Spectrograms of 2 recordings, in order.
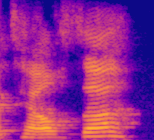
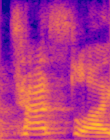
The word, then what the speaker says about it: Tesla: we need to take a Telsa a Tesla yeah a Tesla that's how you say it oh my gosh I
